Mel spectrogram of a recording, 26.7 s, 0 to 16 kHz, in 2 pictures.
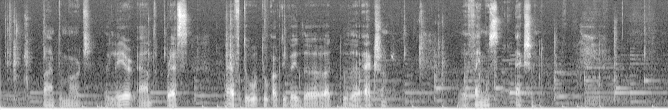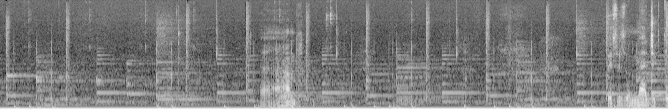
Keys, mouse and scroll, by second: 0.1 ctrl+shift+e, 0.1 alt+scroll.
